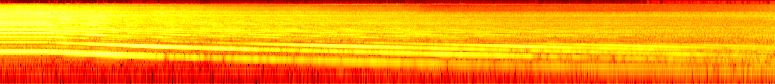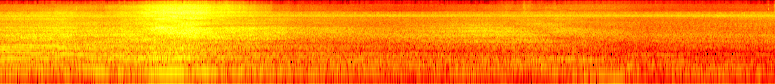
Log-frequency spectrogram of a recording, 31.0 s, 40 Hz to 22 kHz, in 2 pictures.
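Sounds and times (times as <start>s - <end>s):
tornado siren winding down: 0.0s - 22.6s
vehicle passing: 0.0s - 31.0s.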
